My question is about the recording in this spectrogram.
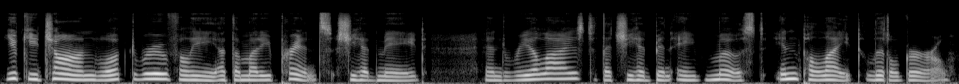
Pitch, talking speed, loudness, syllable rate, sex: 210 Hz, 140 wpm, -17 LUFS, 3.8 syllables/s, female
